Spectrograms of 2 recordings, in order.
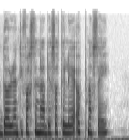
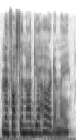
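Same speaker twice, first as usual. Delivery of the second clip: ordinary delivery, nothing marked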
